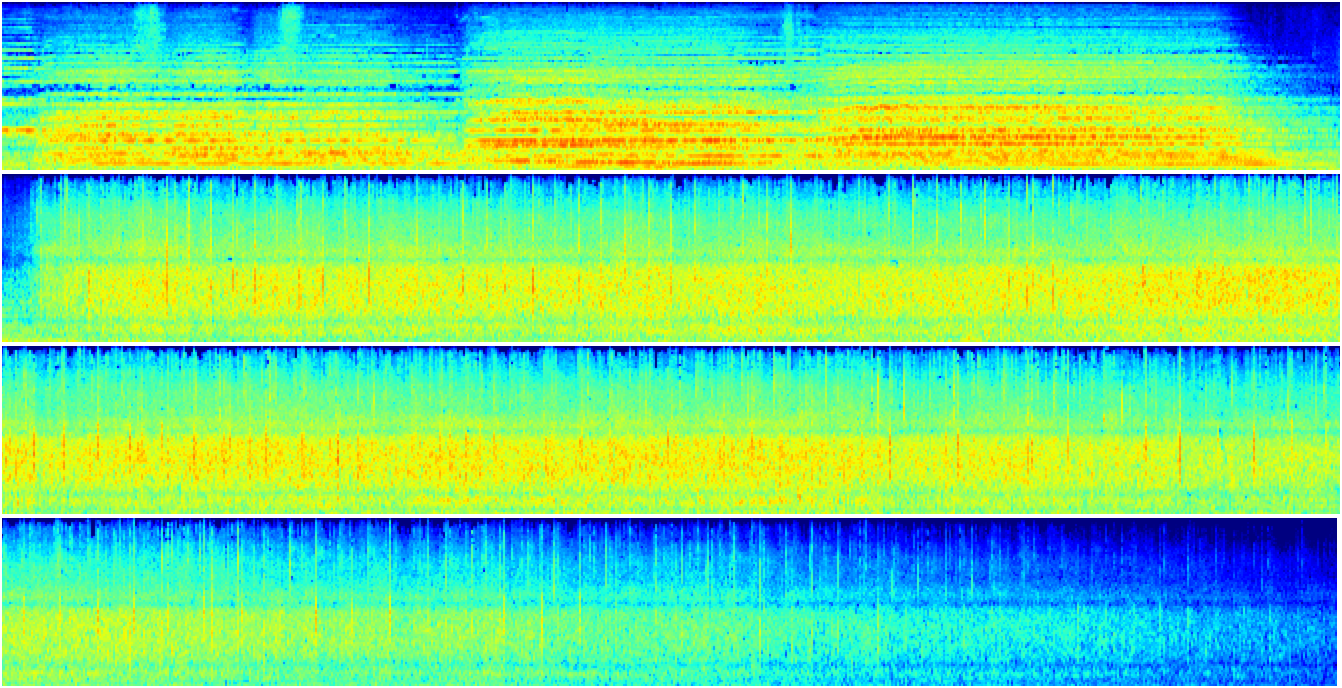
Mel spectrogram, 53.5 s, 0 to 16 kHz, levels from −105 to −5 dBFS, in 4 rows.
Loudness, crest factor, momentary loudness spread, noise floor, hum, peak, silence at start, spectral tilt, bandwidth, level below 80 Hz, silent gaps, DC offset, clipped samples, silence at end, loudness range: -28 LUFS; 24 dB; 15 LU; -66 dBFS; none; -6 dBFS; 0 s; -3.5 dB/octave; 16 kHz; -50 dBFS; none; under 0.1%; under 0.1%; 3.4 s; 13 LU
